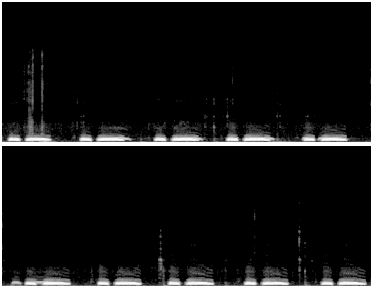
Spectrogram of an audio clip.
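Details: Very rapid cooing of a spotted dove, used to provoke other doves: evenly spaced short, soft, mellow coo notes, often paired, repeating steadily for eleven seconds over quiet background noise.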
